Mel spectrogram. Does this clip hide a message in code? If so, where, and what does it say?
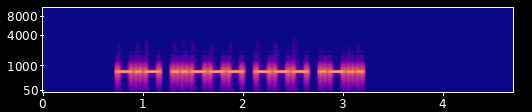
Yes: Morse code from 0.7 to 3.2 s, heard as a keyed tone, about 29 wpm, 700 Hz. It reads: K2OL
